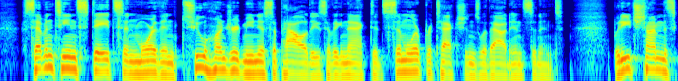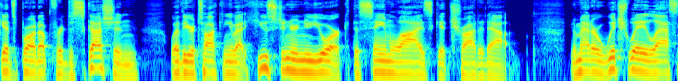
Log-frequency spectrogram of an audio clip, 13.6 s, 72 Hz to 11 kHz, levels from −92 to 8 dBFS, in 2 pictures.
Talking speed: 180 wpm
